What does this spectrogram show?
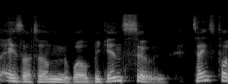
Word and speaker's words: Azelton: 33 minutes with crystal hazelton hazelton now i i pronounce the age damn it with crystal azelton will begin soon thanks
